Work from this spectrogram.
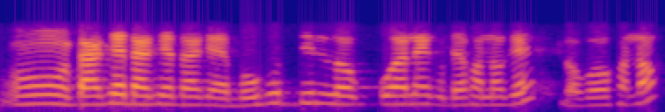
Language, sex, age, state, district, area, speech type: Assamese, female, 30-45, Assam, Dhemaji, rural, conversation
